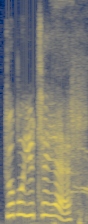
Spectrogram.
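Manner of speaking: very high-pitched outraged cry; shouted angrily. A narrator's reading. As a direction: squeal the letters in mock fury. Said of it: "I shouted angrily".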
